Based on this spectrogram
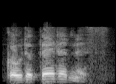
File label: get well soon, lowsaxon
